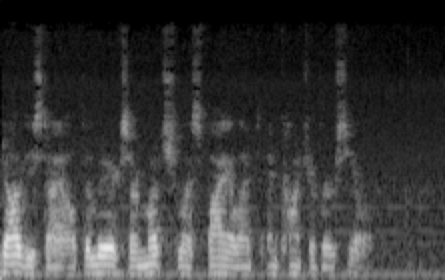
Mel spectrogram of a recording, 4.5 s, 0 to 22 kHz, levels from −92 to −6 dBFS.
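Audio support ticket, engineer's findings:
Mains buzz throughout the speech. Steady raspy buzz, 50 Hz harmonics into the kilohertz range, well below the voice. Likely dimmer, rectifier or unshielded cable injecting switching spikes.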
